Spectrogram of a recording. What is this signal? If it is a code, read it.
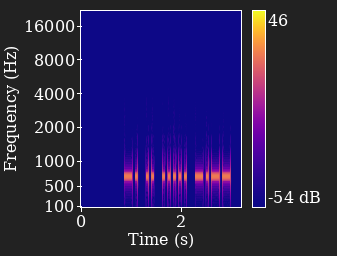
Morse code, heard as a keyed tone, about 22 wpm, 700 Hz. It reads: NI5Y
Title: USA Call Signs - 4 Characters - 8x Character Spacing - 22wpm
